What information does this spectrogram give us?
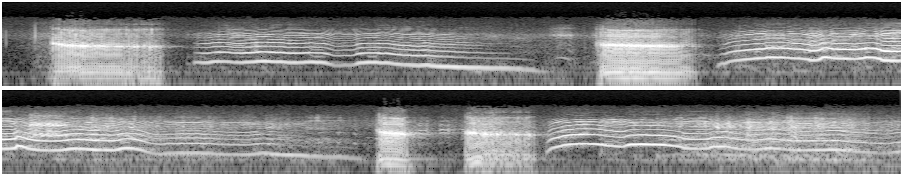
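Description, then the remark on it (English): Loud snoring in a radio comedy scene from The Bickersons, alternating harsh, noisy snorts with long, wavering whiny groans and grunts, repeating in a slow, irregular rhythm of four or five cycles. It sounds like a human voice imitating snoring. “Whining and giggling and grunting and snorting is driving me crazy.”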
